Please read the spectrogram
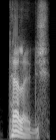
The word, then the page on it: pelage: British English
